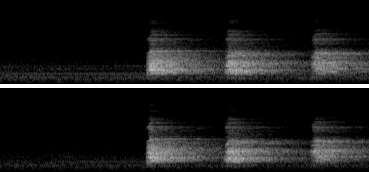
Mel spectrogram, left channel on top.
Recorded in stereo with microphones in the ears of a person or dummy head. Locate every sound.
1.5 s a dog barking: 40° right (ahead or behind), 1.3 m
